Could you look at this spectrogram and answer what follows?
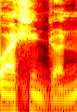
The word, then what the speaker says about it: Washington: Si nous mettons accent sur accent encore, on va voir que mot Washington, l'accent tombé sur le premier syllabe là.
